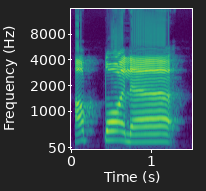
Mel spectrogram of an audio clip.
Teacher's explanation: لوگ کیا کرتے ہیں، تو موٹا نا الطلاق نہیں، لام کی وجہ سے لام باریک حروف میں سے ہے تو اس کے بعد الف ہے، الف سے پہلے باریک حرف لام آ چکی ہے تو آپ نے اس کو باریک ہی پڑھنا ہے. الطلاق، تو کو موٹا کر کے لام کو باریک، الطلاق، اور اس کے بعد الف کو بھی باریک، الطلاق مرتان.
